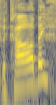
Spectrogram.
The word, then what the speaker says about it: Mikami: say the name because I always get the name wrong. Is it Mikami? Yeah, Shinji Mikami.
